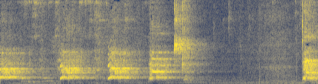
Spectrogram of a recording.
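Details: Group of daycare dogs at Tails-A-Wagging, a nuisance, alert or demand barking situation; loud harmonic barks repeated roughly every second, one bright high yip, then a pause before a final bark, low hum underneath.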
